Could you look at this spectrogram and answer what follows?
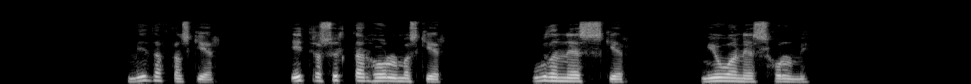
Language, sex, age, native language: Icelandic, male, 50-59, Icelandic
